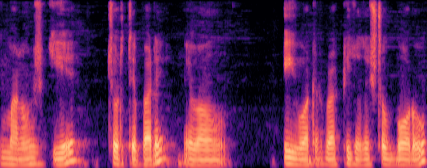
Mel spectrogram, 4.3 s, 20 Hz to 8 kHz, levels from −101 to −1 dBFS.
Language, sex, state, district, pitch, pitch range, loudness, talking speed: Bengali, male, West Bengal, Jhargram, 95 Hz, 95-110 Hz, -19 LUFS, 155 wpm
